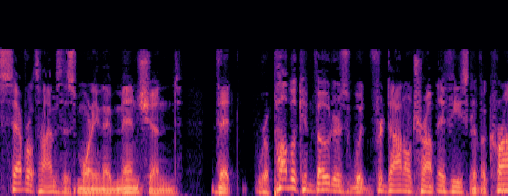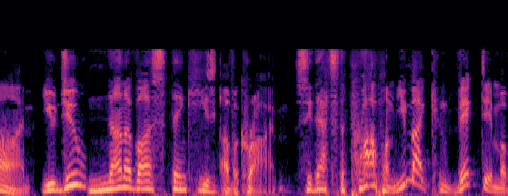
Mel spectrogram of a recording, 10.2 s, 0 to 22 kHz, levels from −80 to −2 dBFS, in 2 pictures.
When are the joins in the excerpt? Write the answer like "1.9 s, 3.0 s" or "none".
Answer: 2.0 s, 3.7 s, 4.4 s, 4.7 s, 5.4 s, 5.9 s, 7.3 s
